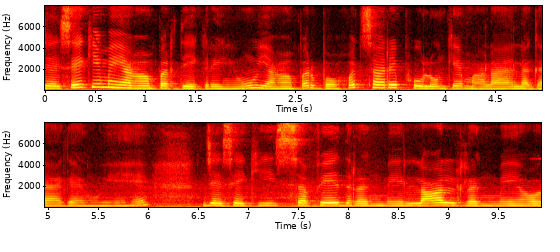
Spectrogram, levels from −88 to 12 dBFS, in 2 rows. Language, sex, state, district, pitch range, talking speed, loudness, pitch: Hindi, female, Bihar, Kishanganj, 190-225 Hz, 175 wpm, -16 LUFS, 205 Hz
